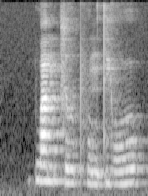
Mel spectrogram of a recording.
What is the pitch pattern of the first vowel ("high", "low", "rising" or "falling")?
high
